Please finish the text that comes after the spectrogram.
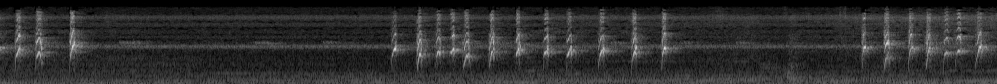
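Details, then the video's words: Lesser green leafbird in a master recording for training birds: quick bursts of sharp, downward-sweeping chip notes, three near the start then a long rapid series, over a steady thin high whine. "CUCAK IJOMINI masteran gacor langsung NARUNG...!"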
